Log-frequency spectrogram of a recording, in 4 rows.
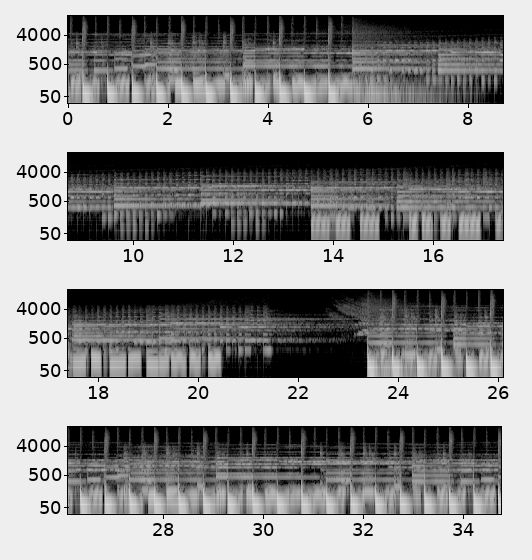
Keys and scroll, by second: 18.1 ctrl+z, 33.3 F9.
